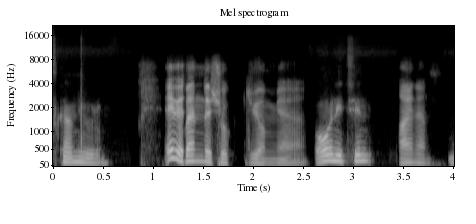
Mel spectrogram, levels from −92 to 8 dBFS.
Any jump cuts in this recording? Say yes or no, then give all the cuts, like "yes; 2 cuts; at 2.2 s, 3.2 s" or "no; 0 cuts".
yes; 1 cut; at 1.3 s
